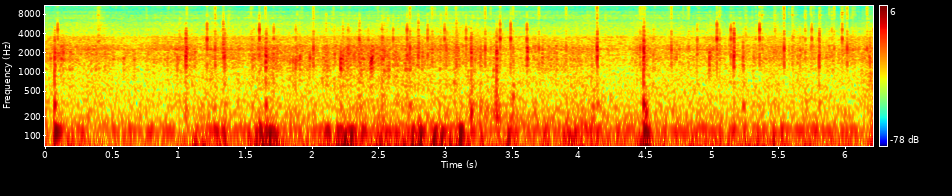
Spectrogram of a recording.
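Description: Mountain bike ride on rocky gravel trail heard from the bike: wind rumbling on the microphone over tyres crunching on dirt and stones, with the bike rattling in many quick clicks and one sharp knock about four and a half seconds in.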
